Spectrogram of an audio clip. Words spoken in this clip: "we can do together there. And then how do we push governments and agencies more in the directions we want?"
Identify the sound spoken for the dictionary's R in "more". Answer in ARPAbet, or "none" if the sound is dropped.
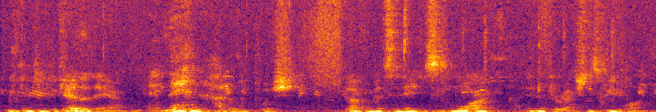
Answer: R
